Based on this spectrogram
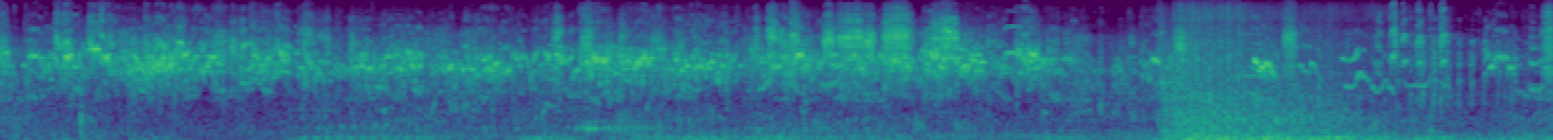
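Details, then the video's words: Constant high twittering and chirping from many budgies, with brief squawks mixed in and a short burst of broadband rustling or flapping near the end. "Beautiful budgies singing sound | budgies chirping sound"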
